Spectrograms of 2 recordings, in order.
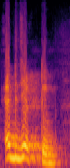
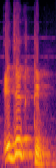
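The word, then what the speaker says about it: adjective: इट्स नॉट एडजेक्टिव, इट्स एडजेक्टिव। यहाँ पे डी क्या है, साइलेंट है।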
